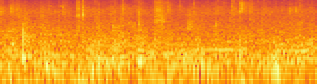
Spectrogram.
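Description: Heavy rain pours down in Istanbul in a steady, dense hiss, with scattered louder drops and splashes spattering across the surface. No voices.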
